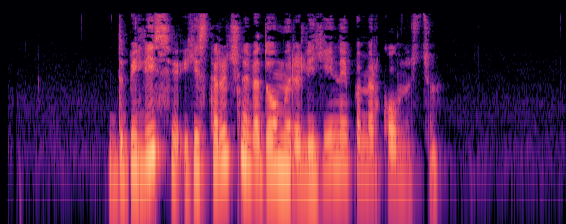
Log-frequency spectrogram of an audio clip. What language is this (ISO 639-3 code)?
bel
